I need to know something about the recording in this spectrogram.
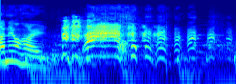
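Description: A woman laughing: a loud, high-pitched squeal a little over half a second in, then a run of short laughs.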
